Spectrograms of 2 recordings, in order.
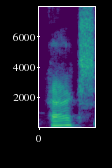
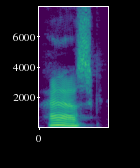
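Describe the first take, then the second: First: The word ends with a 'ks' sound, like 'ax'. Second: The word ends with an 'sk' sound, like 'ask'. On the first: The speaker calls it wrong. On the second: The speaker calls it right.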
